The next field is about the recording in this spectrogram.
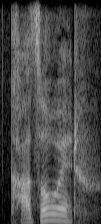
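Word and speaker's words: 数える: 가조에루. 뭔가 숫자 같은 거를 세다, 셈하다. 이런 표현. 자, 예를 들면 유비대 가즈오 가조에루. 자, 이 한자는 혼자 있으면 숫자, 카즈라고 발음하지만 동사가 되면 가조에루가 돼요.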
